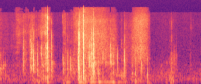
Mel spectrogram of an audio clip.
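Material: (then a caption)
Glossy paper. Pages of a thin glossy magazine, a forest-themed issue lying open, are turned while fingertips and long acrylic nails rub across the page surface. Quiet, bright crinkling and papery rustles come in uneven bursts with sharp crisp ticks, fading to near silence with a few faint scratches at the end.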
